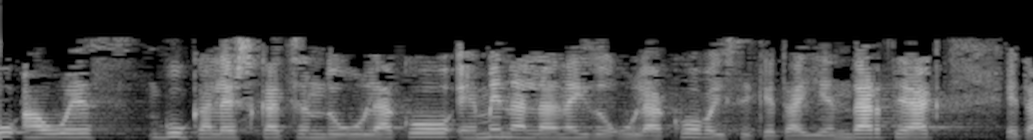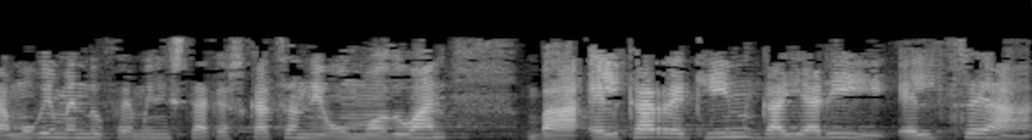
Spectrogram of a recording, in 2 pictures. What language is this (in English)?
Basque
